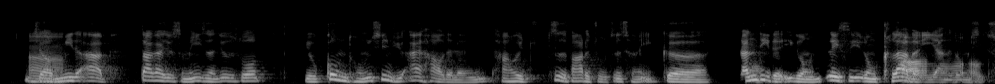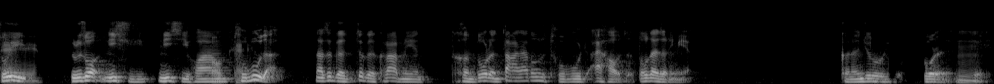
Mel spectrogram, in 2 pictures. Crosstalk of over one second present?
Yes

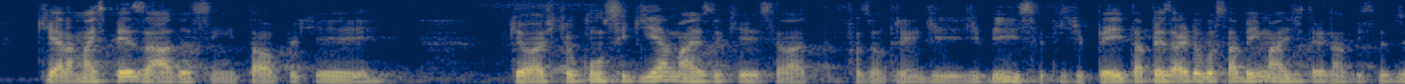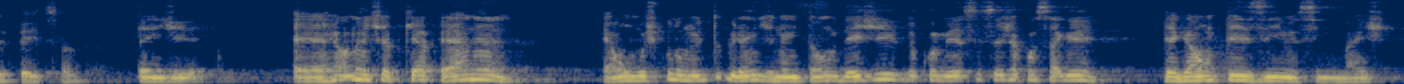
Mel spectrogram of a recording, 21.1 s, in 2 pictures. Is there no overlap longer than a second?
Yes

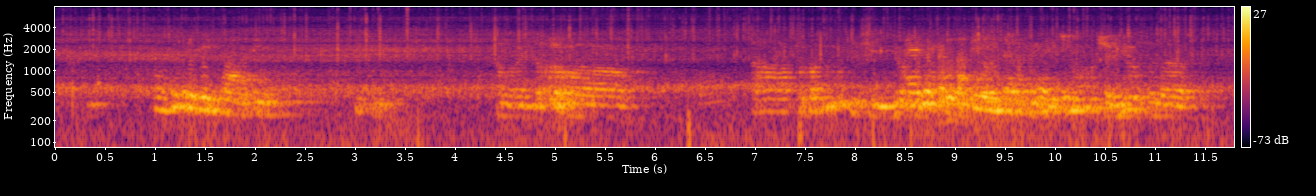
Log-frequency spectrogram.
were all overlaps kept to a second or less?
No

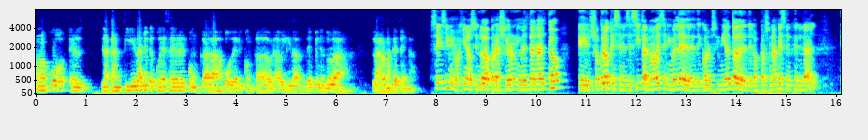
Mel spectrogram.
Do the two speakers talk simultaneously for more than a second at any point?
No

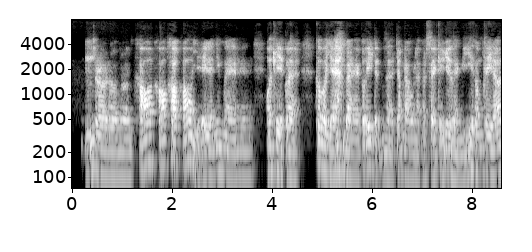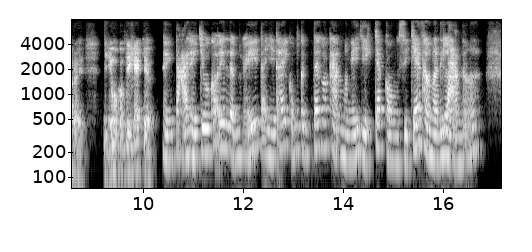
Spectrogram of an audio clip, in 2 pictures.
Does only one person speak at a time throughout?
Yes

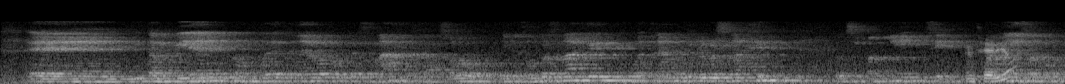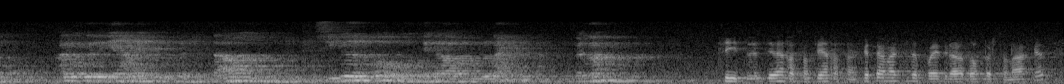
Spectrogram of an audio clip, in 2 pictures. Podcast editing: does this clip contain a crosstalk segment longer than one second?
No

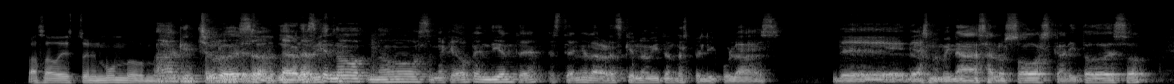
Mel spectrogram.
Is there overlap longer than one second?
Yes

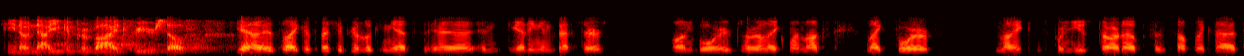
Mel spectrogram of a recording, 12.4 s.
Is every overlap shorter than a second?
Yes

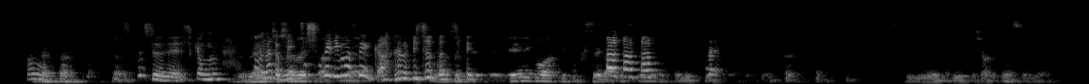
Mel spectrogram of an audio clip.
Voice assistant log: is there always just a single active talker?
No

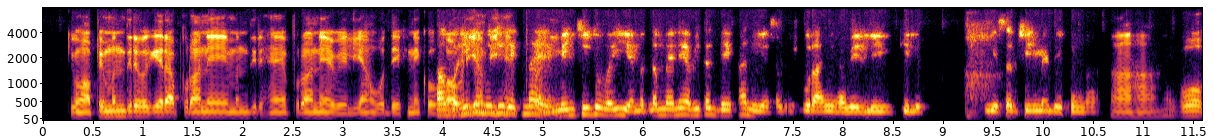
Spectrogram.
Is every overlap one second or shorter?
No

